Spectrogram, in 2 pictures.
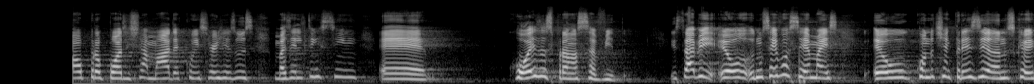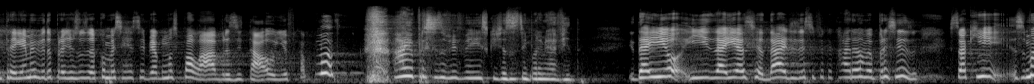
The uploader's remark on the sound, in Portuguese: Mensagem ministrada ao vivo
